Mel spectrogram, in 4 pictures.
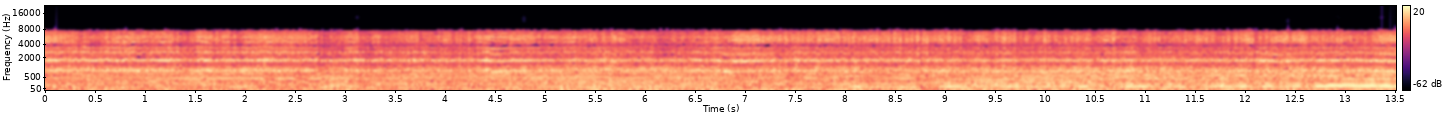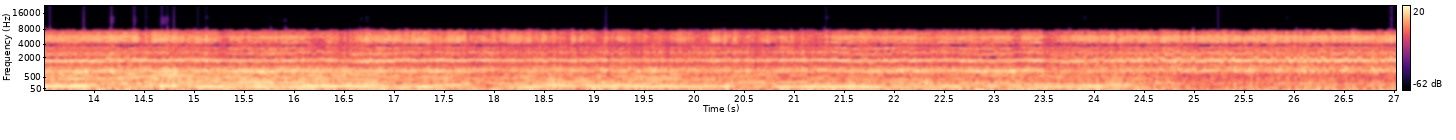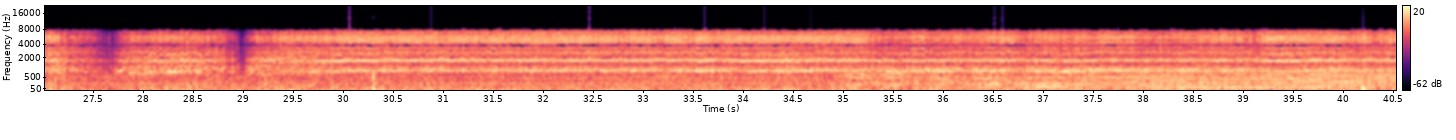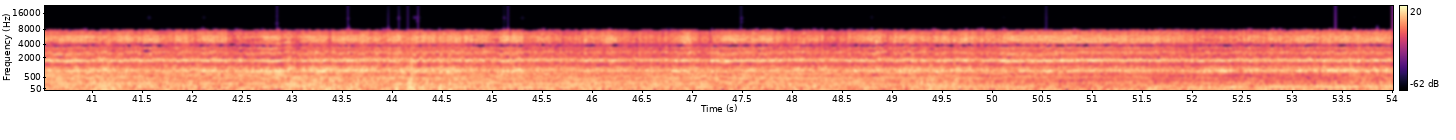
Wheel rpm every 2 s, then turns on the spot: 240, 230, 230, 230, 230, 240, 230, 220, 220, 240, 230, 220, 190, 150, 130, 230, 230, 230, 220, 230, 230, 230, 230, 230, 230, 230, 240.
none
